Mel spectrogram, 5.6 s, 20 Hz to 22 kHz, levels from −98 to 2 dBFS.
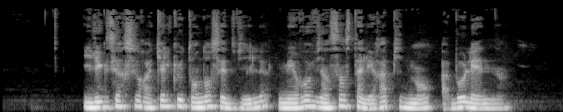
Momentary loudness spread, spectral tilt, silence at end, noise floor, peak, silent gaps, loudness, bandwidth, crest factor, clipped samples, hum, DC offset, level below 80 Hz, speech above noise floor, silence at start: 6 LU; -7.5 dB/octave; 0.55 s; -65 dBFS; -2 dBFS; none; -16 LUFS; 15.5 kHz; 14 dB; under 0.1%; none; under 0.1%; -54 dBFS; 50 dB; 0.85 s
